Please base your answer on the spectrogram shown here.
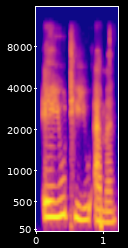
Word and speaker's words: autumn: တွေပါတယ်မဟုတ်ဘူး debt to doubt to အဲ့လိုမျိုးမဟုတ်เนาะ okay နောက်တစ်ခုကကြောက်ဒီမှာ autumn အဲ့အဲ့ညမှာ n အတန်မပါအောင်เนาะ silent အဲ့တော့ autumn အနောက်ကပါးစပ်ပိတ်ပြီးတော့ဆုံးမယ် autumn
